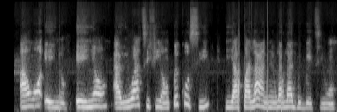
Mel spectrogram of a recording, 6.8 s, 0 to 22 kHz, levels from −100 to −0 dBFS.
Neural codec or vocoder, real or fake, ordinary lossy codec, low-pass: vocoder, 48 kHz, 128 mel bands, Vocos; fake; Opus, 16 kbps; 19.8 kHz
